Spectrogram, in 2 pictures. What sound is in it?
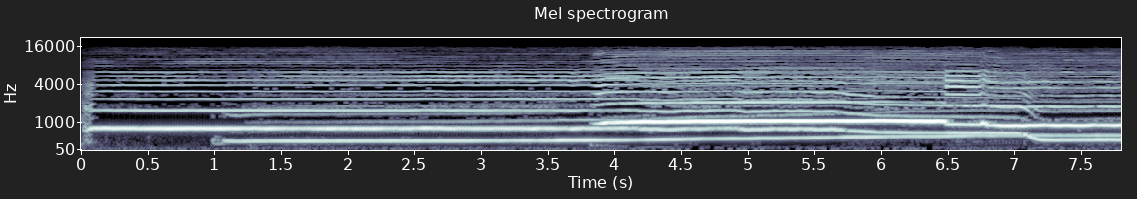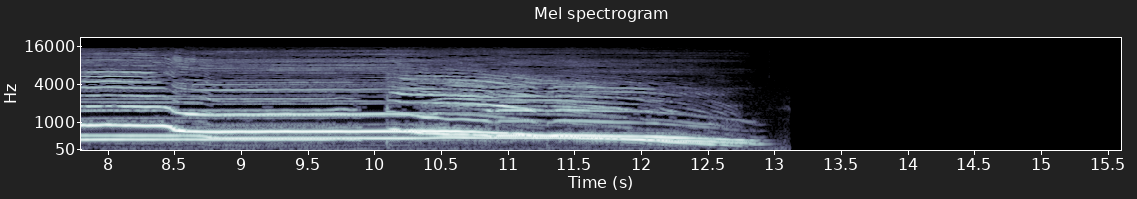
screaming voices weirdIII
Three voices (2 males and 1 female) screaming weird.
666moviescreams, Cridant, Estranyes, o, Surrealist, Surrealista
